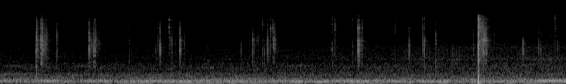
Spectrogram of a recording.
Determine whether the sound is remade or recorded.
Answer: recorded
